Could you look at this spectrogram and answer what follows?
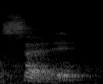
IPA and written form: seɪ (say)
